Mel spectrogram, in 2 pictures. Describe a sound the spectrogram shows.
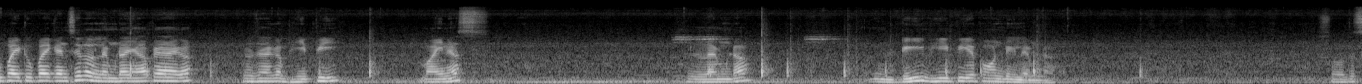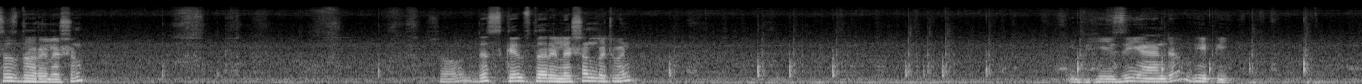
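A man explains calmly in short bursts, close by.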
